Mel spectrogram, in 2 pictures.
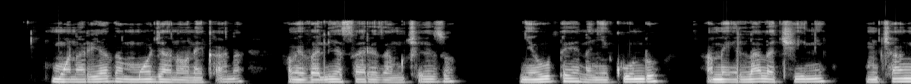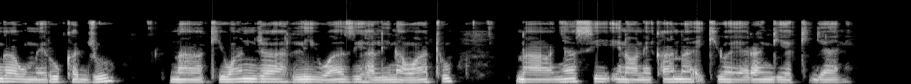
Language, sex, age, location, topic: Swahili, male, 18-24, Kisii, government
